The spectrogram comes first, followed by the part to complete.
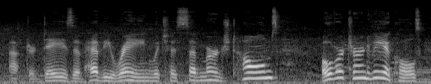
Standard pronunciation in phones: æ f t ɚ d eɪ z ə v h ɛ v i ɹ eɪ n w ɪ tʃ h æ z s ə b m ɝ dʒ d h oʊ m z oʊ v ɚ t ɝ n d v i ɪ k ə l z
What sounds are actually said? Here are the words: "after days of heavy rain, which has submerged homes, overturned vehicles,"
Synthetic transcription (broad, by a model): æ f t ɚ d eɪ z ə v h ɛ v i ɹ eɪ n w ɪ tʃ h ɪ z s ə b m ɝ dʒ d h oʊ m z oʊ v ɚ t ɝ n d v i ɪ k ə l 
